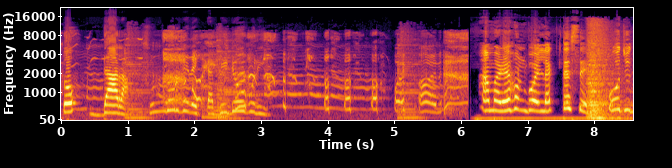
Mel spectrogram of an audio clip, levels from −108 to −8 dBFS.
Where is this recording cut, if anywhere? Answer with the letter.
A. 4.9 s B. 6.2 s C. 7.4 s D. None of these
B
